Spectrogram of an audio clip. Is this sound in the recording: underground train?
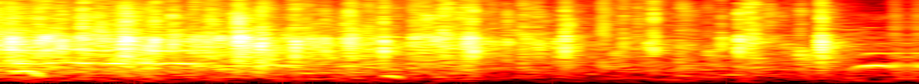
no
